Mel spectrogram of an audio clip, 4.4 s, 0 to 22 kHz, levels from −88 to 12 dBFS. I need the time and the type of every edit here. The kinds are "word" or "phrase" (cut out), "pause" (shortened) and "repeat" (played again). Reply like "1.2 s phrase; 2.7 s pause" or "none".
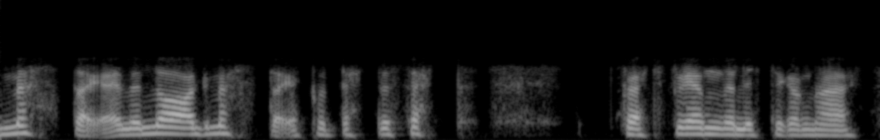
none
